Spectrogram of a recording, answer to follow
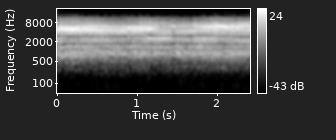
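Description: Steady shortwave static hiss from the speaker of an XHDATA D-808 portable radio tuned to 11720 kHz, the noisy background of a weak, long-distance AM signal.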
